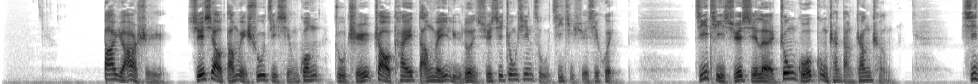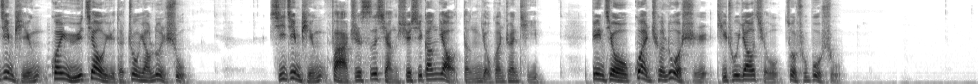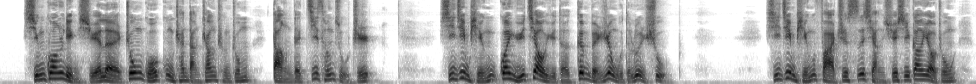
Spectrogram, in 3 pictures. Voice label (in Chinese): 学校新闻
